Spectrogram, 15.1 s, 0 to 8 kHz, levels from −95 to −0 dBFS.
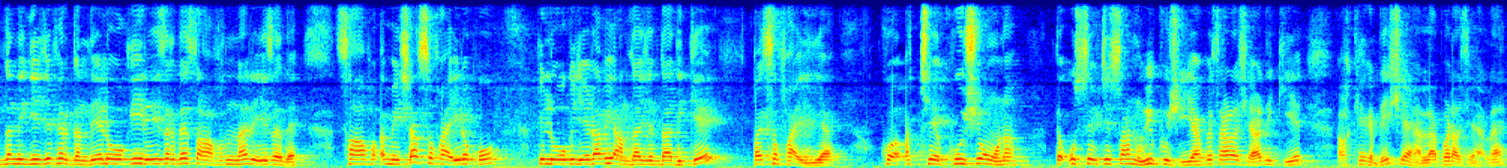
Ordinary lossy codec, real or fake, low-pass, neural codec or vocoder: none; real; none; none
